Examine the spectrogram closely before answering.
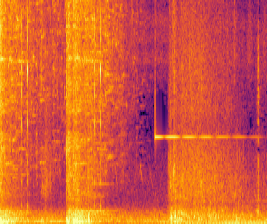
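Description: Water splashes as a body plunges into a pool.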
